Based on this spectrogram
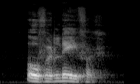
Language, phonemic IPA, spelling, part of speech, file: Dutch, /ˌovərˈlevər/, overlever, noun / verb, Nl-overlever.ogg
- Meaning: first-person singular dependent-clause present indicative of overleveren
